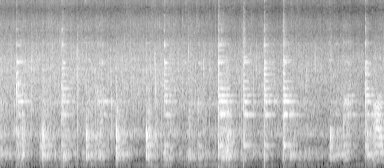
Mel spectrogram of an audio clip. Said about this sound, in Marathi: आता लगेच लसण पेस्ट टाकून मिक्स करून घेऊया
